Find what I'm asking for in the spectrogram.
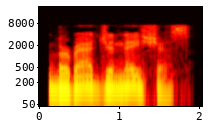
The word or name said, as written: boraginaceous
